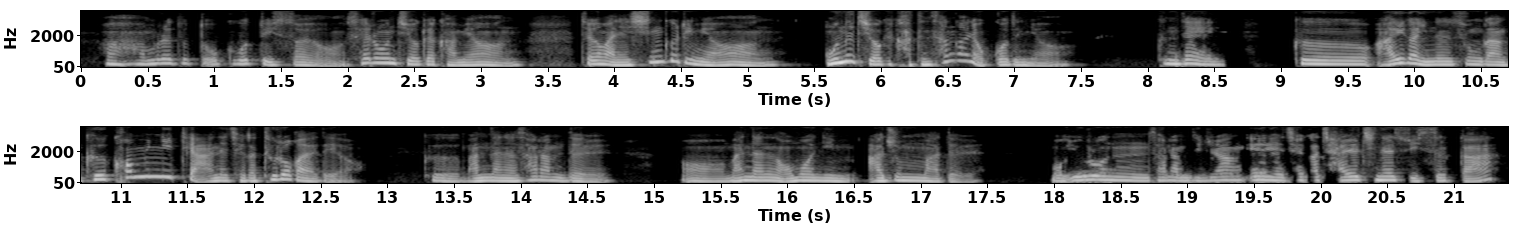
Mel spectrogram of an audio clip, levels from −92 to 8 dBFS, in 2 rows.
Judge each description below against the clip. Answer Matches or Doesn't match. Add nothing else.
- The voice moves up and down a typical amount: Matches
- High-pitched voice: Doesn't match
